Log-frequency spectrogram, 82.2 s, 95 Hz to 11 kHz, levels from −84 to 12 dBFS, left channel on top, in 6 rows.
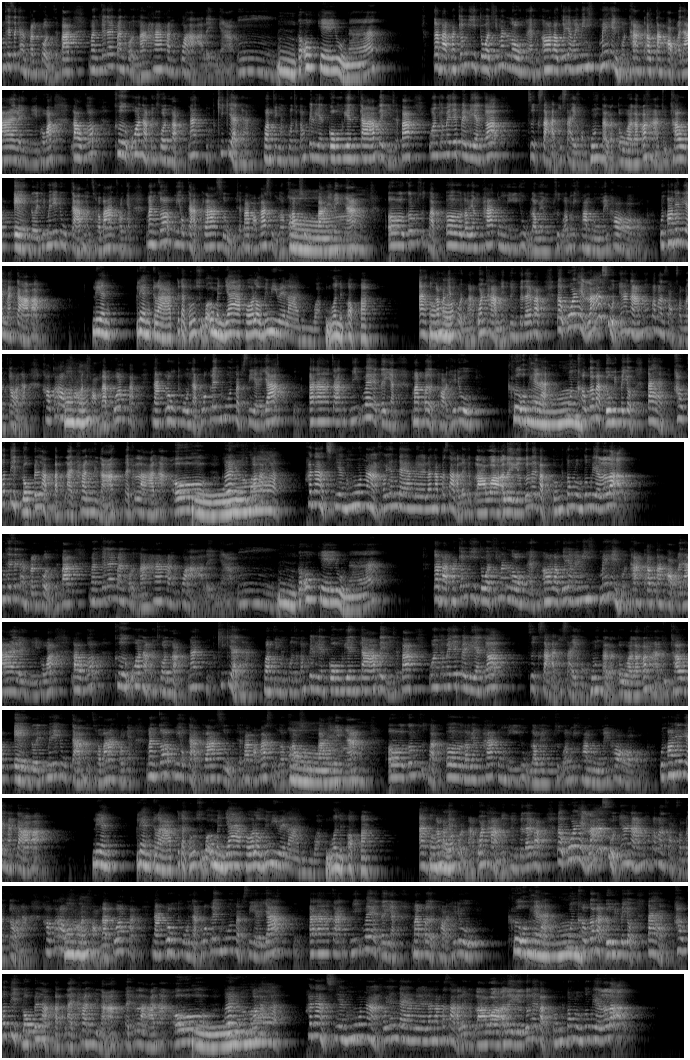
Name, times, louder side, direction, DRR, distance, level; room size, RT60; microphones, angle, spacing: voice 1, 0.0-5.5 8.6-15.6 16.0-23.6 24.3-34.5 34.8-40.2 40.6-41.9 49.5-57.5 57.9-60.4 60.7-64.3 65.0-65.8 66.1-72.7 73.0-73.9 74.7-81.1, left 4 dB, 55° left, 4 dB, 1.3 m, -27 dB
voice 2, 5.5-7.5 33.2-34.7 43.0-43.3 43.8-48.5 49.7-50.2 56.1-56.7 65.3-66.5 72.4-74.1, left 3 dB, 30° left, 7 dB, 0.4 m, -25 dB
11.5 x 3.8 x 7.3 m, 0.91 s
head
